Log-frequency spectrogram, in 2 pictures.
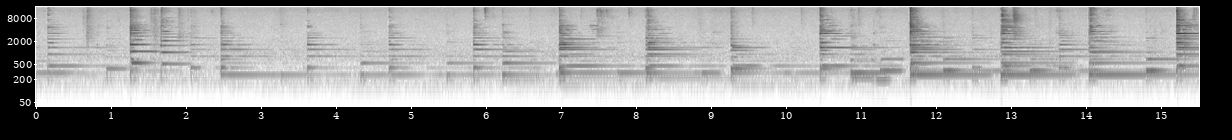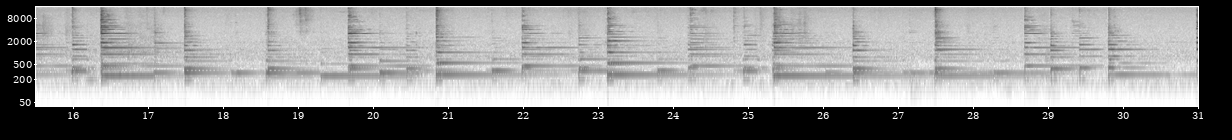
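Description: Solo ukulele played instrumentally, fingerpicked: a melody of plucked notes and chords, each ringing and fading.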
